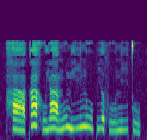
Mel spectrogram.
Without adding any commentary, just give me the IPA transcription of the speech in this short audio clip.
h aː˧˩ k a˥˨ h u˩˧ j aː˥˨ ŋ u˥˨ m j iː˧˥ n uː˥˨ p i˥˨ ə̯ f uː˩˧ n iː˧˥ t̪ u˧˩

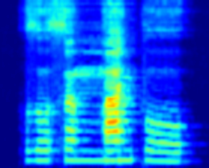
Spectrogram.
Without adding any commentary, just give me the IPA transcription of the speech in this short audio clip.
ð ʊ θ œ mː a nʲ p o

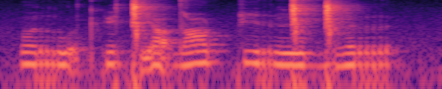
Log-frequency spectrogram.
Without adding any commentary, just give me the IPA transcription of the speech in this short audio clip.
o r w o̰ t pʲ ɑ ǀ ḭ j ə̰ dˤ ɑ w kː i r ŋ͡ǀ ʌ ɡ͡ǀ ə r

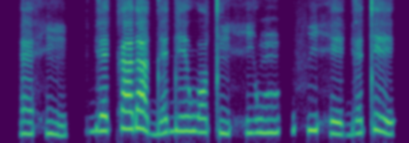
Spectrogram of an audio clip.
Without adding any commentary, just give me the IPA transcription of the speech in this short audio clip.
ɛ̃˨ h ĩ˨ | ɡ ɛ˧ k a˦ ɾ a˦˨ d ɛ˨˦ d e˦ w ɔ˧ t ĩ˨ h i˧ w ũ˧ | f i˧ h e˨ ɡ ɛ˨˦ t e˦˨

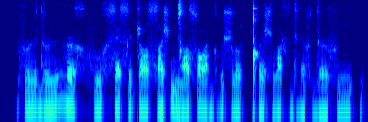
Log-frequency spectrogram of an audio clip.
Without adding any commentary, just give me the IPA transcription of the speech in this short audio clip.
f ɹ ɨ d ɹ ɨ ɦ ə˞ x f u x s ɛ s ɨ ʈ ə˞ sˤ i ʃ ŋ͡ǀ ɨ sˤ o ə̯ ɡʱ u ʃ l o ǃʰ ə ʃ ðˤ i x dʱ ɛ f d ə˞ f i ʔ

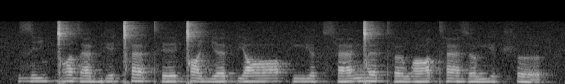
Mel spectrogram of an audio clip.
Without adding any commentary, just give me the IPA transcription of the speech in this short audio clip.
z i ʎ ɡ͡ǀ ɑ z æ bʲ e ǀʰ æ tʰ e ǀ ɑ ʎ ɛ pʲ ɑ | mʲ œ t͡sʰ æ ŋ͡ǀ ɛ tʰ œ w ɑ tʰ æ z œ mʲ œ t͡ʃʰ ə

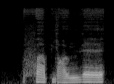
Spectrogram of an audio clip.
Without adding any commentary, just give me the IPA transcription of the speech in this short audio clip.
f ä˦ p j ɑ˨˦ ʊ̯ n̪ ɥ ɛ˦

